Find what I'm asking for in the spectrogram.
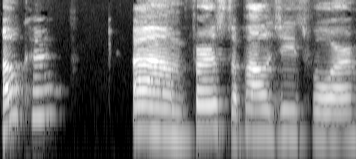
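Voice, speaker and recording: A woman talks with a Texas accent. Her pace is very slow. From Texas, Dallas. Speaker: moderator. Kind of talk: virtual town hall moderation. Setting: video call.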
